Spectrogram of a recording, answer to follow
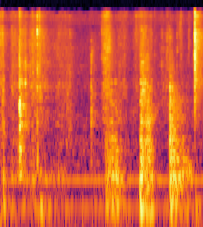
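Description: Faint handling of paper: a few soft taps and rustles as a narrow strip of patterned paper is moved and laid against a card, over a low steady hum.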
